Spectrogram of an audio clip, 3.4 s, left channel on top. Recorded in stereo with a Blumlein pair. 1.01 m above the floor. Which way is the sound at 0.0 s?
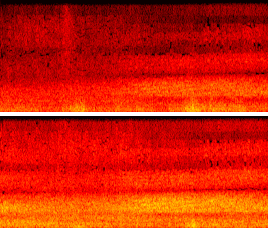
40° right.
